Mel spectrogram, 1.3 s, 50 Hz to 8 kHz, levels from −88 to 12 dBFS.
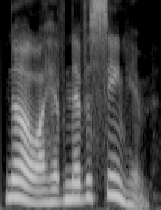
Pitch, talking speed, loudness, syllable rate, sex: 205 Hz, 265 wpm, -15 LUFS, 5.8 syllables/s, female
